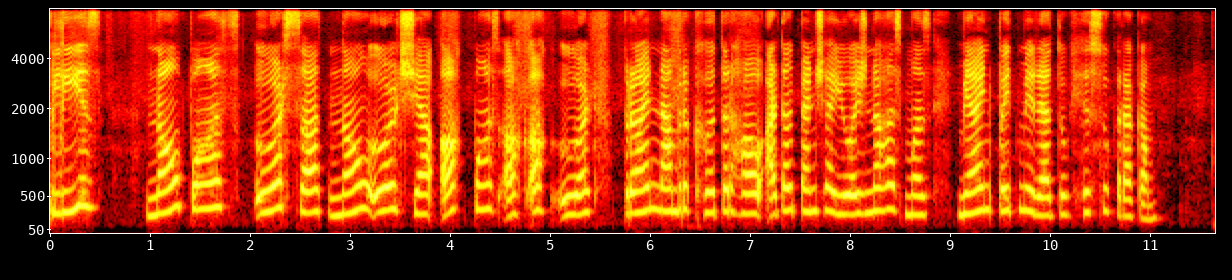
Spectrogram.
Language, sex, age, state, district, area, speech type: Kashmiri, female, 30-45, Jammu and Kashmir, Baramulla, rural, read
